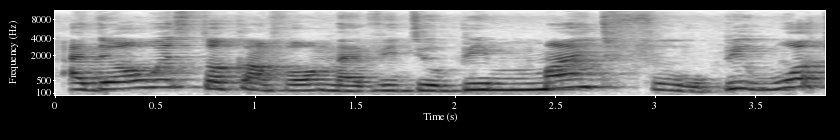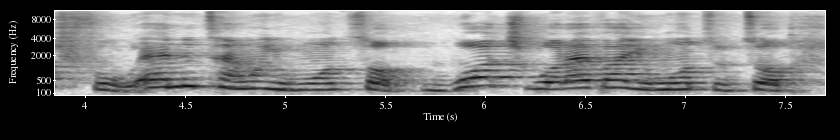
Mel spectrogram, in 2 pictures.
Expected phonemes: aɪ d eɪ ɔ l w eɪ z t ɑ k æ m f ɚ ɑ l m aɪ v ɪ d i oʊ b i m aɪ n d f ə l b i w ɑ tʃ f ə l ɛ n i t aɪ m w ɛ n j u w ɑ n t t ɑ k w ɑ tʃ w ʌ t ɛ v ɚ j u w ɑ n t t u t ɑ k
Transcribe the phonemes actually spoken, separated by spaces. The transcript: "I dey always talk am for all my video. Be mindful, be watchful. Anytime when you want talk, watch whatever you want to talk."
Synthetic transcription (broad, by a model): aɪ d eɪ ɔ l w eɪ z t ɑ k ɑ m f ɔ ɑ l m aɪ v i d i oʊ b i m aɪ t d f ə l b i w ɑ tʃ f ə l ɛ n i t aɪ m w ɛ n j u w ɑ n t t ɑ k w ɑ tʃ w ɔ t ɛ v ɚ j u w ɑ n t t u t ɑ k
